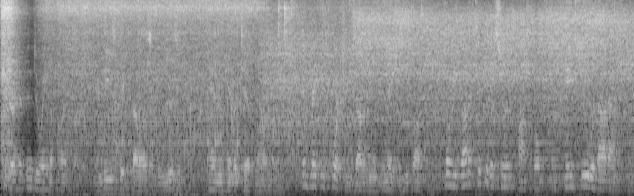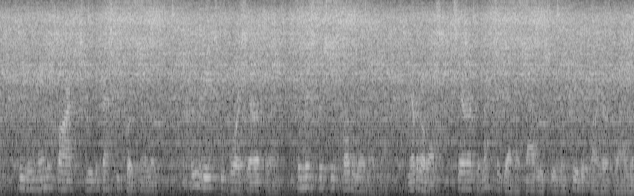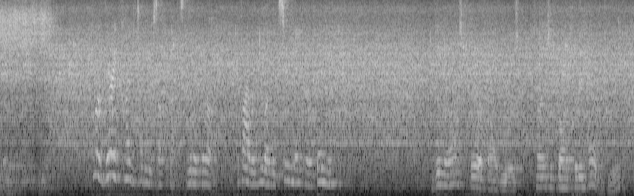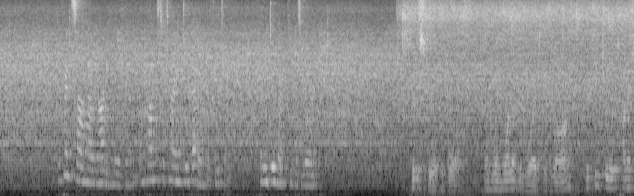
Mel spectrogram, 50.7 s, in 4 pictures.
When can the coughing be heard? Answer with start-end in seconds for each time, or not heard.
16.2-16.9.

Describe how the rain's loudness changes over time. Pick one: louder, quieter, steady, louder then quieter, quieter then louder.
steady.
